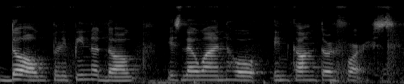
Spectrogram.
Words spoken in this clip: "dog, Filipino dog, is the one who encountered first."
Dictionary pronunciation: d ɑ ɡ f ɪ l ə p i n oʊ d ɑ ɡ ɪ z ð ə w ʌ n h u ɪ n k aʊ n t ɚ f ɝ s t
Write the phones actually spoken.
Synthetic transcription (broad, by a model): d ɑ ɡ p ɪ l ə p i n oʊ d ɑ ɡ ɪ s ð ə w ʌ n h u ɪ n k aʊ n t ɚ f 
